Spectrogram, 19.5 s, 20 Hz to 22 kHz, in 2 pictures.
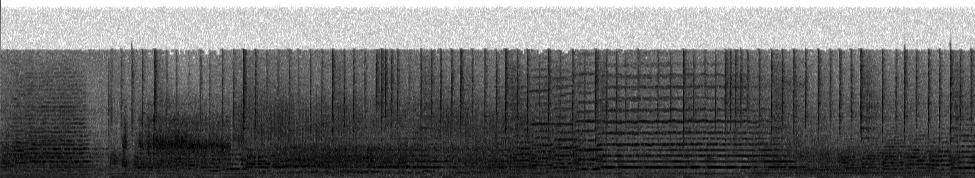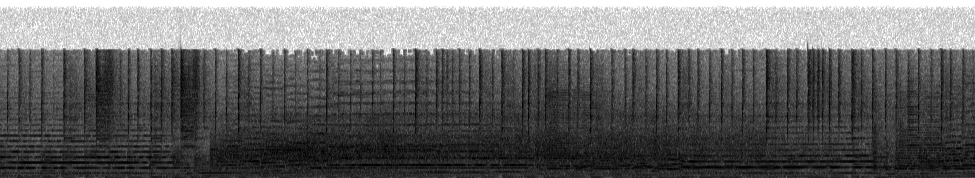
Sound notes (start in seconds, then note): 0.0 intense music; 2.2 car engine rumbles; 4.4 tires screech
